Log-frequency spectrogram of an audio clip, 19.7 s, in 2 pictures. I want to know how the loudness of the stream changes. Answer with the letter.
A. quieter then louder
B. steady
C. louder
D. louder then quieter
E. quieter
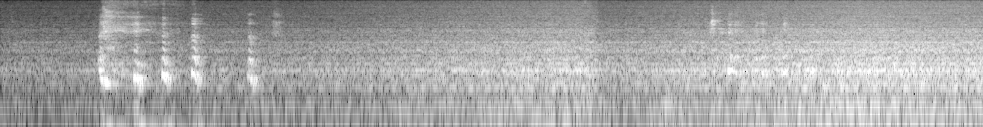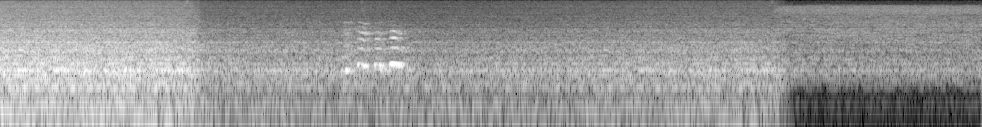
D.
